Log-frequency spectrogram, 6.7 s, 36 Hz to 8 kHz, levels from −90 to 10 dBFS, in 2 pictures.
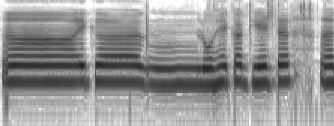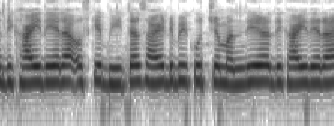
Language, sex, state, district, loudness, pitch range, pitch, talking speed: Hindi, female, Uttar Pradesh, Etah, -14 LUFS, 230-245 Hz, 235 Hz, 205 wpm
